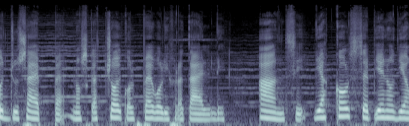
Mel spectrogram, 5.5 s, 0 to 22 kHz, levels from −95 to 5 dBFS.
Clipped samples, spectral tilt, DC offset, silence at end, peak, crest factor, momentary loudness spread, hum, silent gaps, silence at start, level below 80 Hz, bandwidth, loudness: under 0.1%; -6 dB/octave; under 0.1%; 0 s; -2 dBFS; 16 dB; 9 LU; none; none; 0 s; -34 dBFS; 15.5 kHz; -18 LUFS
